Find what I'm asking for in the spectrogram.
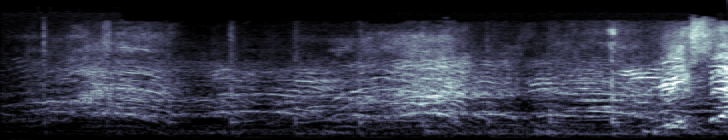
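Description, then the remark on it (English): Many voices shout and chatter together in a loud, dense crowd roar that swells and falls without pause, with scattered raised cries rising above the din outside the Mandan, North Dakota courthouse on a Monday afternoon as journalist Amy Goodman appeared before a judge. “Crowds gathered outside the Mandan, North Dakota courthouse Monday afternoon as prominent journalist Amy Goodman appeared before a judge.”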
